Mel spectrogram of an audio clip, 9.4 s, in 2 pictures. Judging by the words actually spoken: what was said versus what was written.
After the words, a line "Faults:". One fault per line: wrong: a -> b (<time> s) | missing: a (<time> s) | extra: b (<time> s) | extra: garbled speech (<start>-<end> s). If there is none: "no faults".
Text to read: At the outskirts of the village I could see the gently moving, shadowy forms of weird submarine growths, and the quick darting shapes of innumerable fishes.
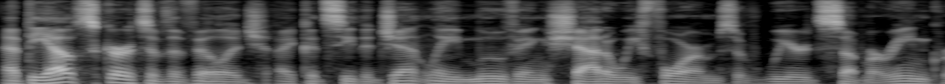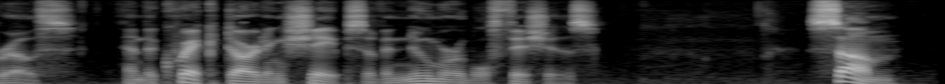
At the outskirts of the village I could see the gently moving, shadowy forms of weird submarine growths, and the quick darting shapes of innumerable fishes. Some
Faults:
extra: Some (8.8 s)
